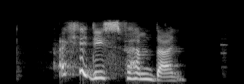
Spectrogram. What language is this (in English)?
Kabyle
